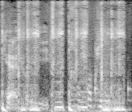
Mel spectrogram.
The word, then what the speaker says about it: Khashoggi: How do you even say Khashoggi? Khashoggi. We have the official pronunciation. We've been trying to figure this out. We have the official pronunciation. Yes, we do. The official way to pronounce it. Jamal Khashoggi.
